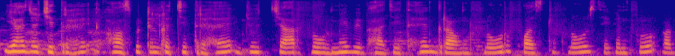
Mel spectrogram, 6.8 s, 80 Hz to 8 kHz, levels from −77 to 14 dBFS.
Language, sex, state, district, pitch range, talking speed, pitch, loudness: Hindi, female, Chhattisgarh, Raipur, 215-245 Hz, 195 wpm, 230 Hz, -20 LUFS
